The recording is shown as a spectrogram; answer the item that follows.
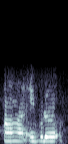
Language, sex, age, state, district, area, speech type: Telugu, female, 30-45, Andhra Pradesh, Nellore, urban, conversation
